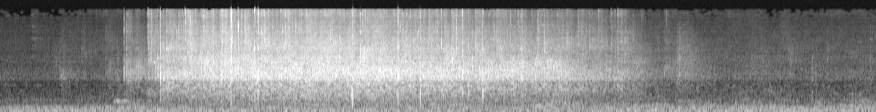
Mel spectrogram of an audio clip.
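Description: Audience applauding: the clapping starts about two seconds in, swells quickly, and dies away after about six seconds.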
